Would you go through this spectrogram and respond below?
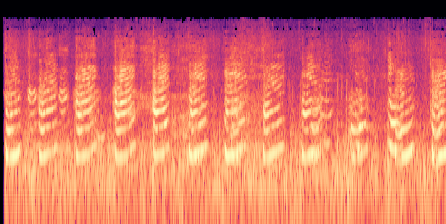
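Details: Sea lions barking up close at Nanaimo, British Columbia: a rapid chorus of harsh, harmonic barks that rise and fall, repeated nearly twice a second, with wind and water noise behind.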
